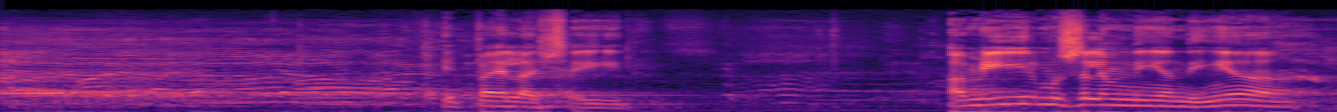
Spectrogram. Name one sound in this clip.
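A man speaks passionately into a microphone, heard through a loudspeaker.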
